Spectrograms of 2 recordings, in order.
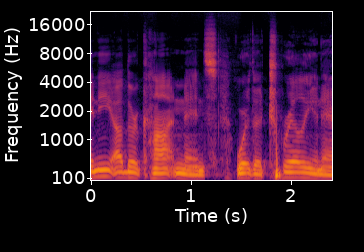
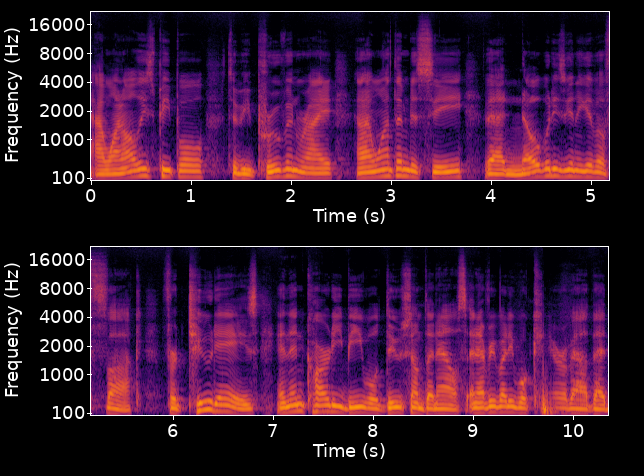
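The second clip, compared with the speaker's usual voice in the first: ordinary talk, nothing marked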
